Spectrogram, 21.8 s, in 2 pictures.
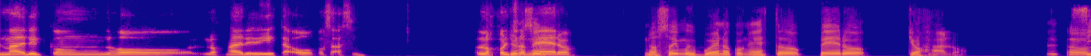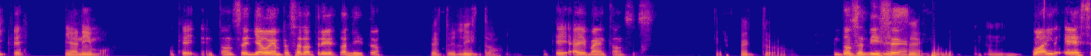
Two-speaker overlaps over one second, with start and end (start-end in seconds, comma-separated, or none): none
